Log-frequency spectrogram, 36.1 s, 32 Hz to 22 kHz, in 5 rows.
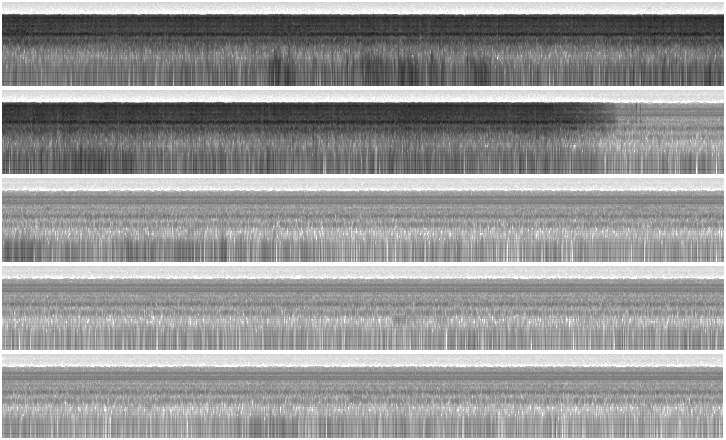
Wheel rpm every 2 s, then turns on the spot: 220, 230, 230, 230, 230, 230, 120, 0, 0, 0, 0, 0, 0, 0, 0, 0, 0, 0.
none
